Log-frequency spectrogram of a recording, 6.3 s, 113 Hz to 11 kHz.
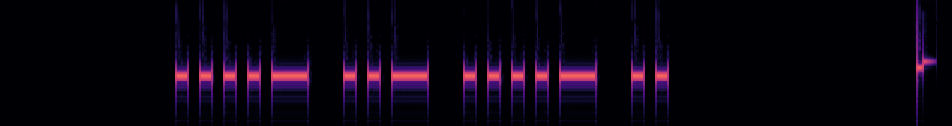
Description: Morse code, heard as a keyed tone, about 15 wpm, 700 Hz. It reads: 4U4I
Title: Four Challenging Letter-Number Combinations 15wpm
